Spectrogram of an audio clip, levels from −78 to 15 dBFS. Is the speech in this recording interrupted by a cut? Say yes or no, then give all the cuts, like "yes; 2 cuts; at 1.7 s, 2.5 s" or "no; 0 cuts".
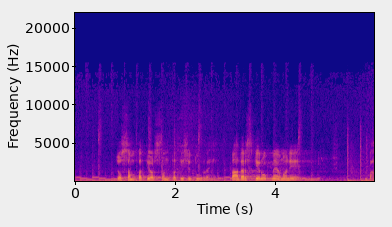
yes; 2 cuts; at 0.8 s, 3.1 s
